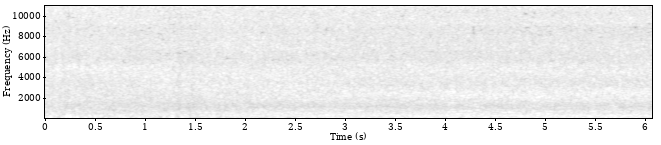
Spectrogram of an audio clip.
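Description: Steady low rushing noise with no distinct events.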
